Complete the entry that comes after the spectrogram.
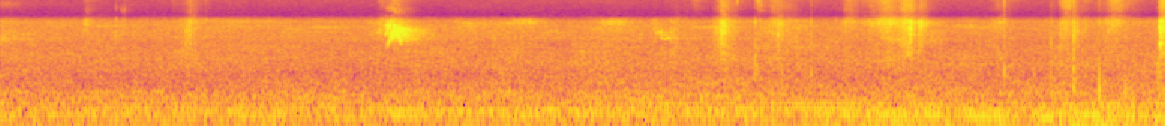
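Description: A few short, high-pitched bird chirps, scattered, the clearest about two and a half seconds in, over a faint steady background.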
